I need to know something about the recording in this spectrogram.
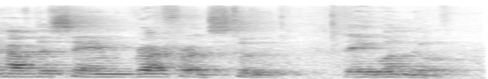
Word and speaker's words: Taekwondo: So, DaeGwonDo, meaning, and there's no T in the Korean language either. It's a D-A-E when pronounced properly. It's like a T-D sound saying DaeGwonDo.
